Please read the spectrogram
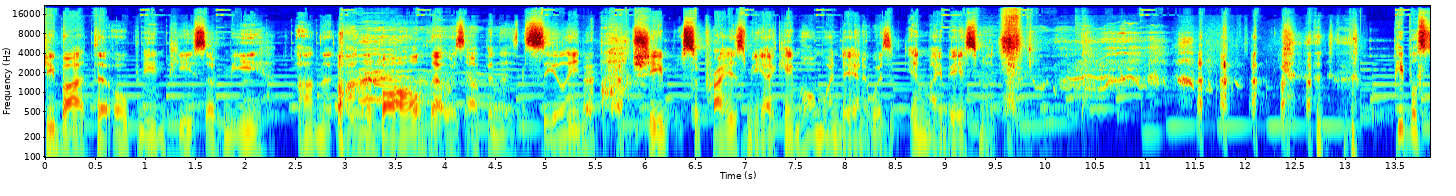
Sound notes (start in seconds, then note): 2.9 laughing; 5.5 gasping; 10.1 everybody laughing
